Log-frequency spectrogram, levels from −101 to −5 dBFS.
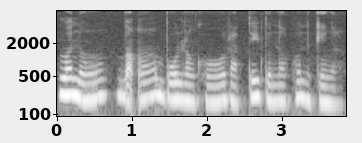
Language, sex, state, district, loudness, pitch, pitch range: Garo, female, Meghalaya, South Garo Hills, -15 LUFS, 185 Hz, 175-210 Hz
